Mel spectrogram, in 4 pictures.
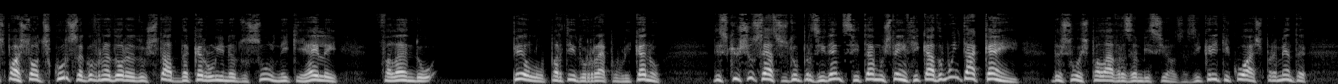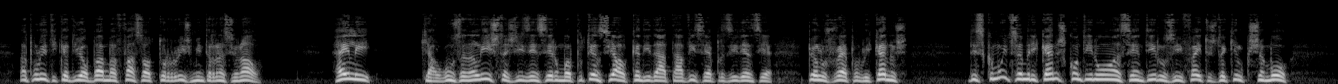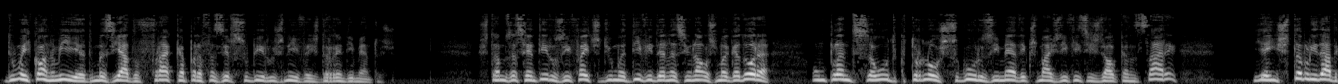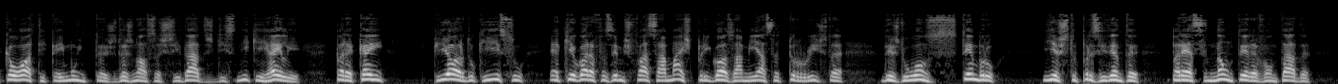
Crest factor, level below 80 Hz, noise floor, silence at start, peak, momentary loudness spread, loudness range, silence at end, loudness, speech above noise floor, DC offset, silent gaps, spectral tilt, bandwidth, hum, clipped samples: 18 dB; -62 dBFS; -63 dBFS; 0 s; -2 dBFS; 9 LU; 3 LU; 0.3 s; -20 LUFS; 44 dB; under 0.1%; none; -7 dB/octave; 11.5 kHz; none; under 0.1%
